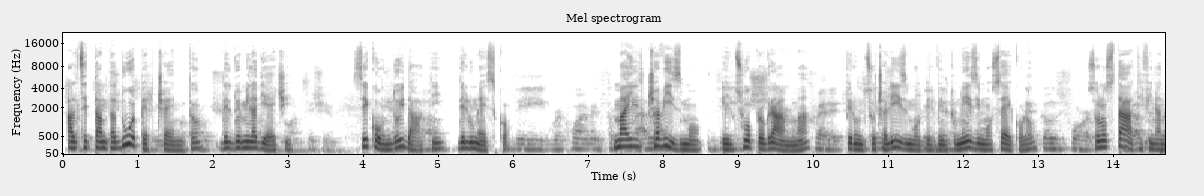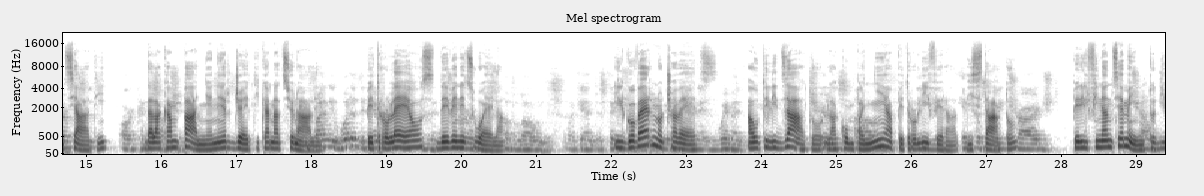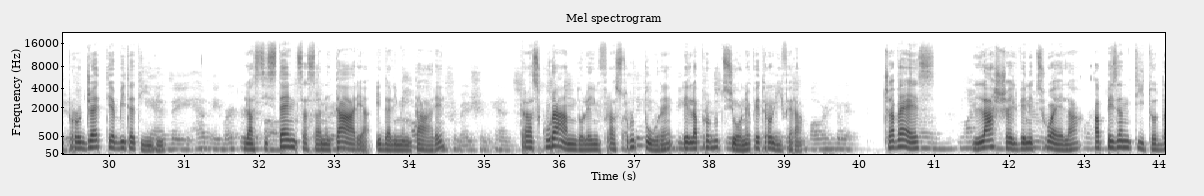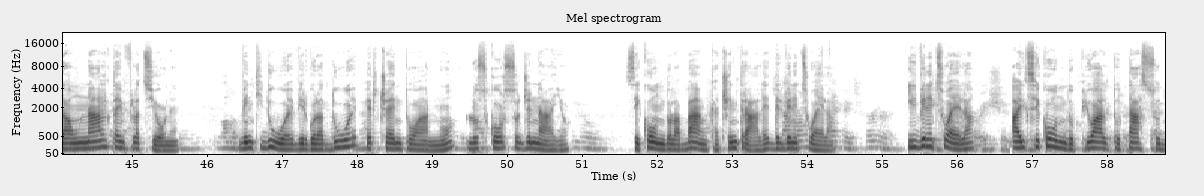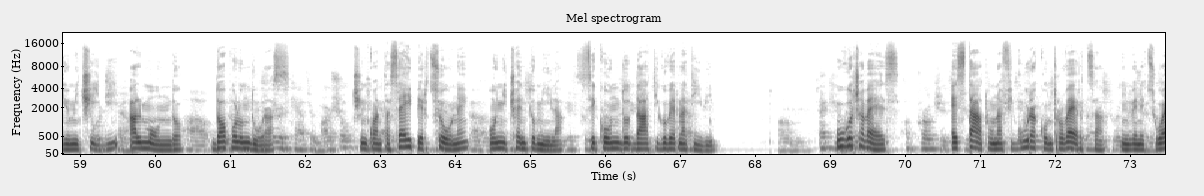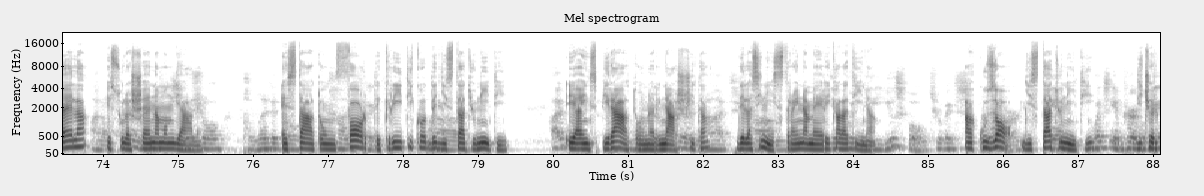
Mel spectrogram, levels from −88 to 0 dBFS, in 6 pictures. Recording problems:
voice in the background; noticeable; throughout; 15 dB below the speech

